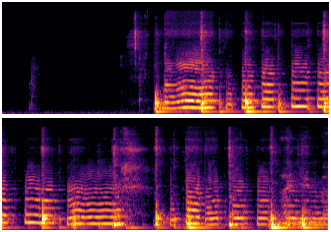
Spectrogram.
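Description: Nylon-string flamenco guitar strummed in a rumba rhythm, starting about a second and a half in after near silence. Over the guitar, a voice imitates a brass horn, playing a melody of short notes with the mouth.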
